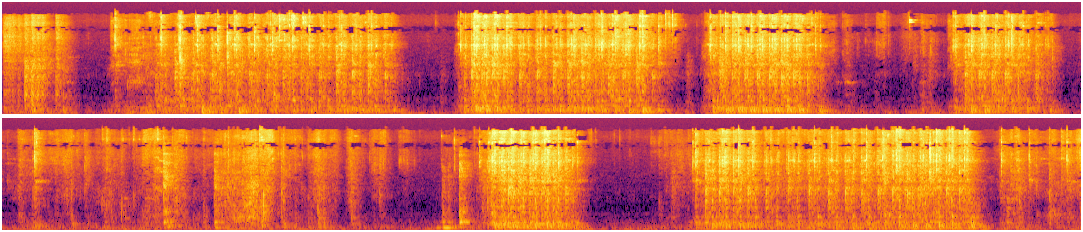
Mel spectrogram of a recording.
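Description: A sewing machine whirs in bursts of steady stitching.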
